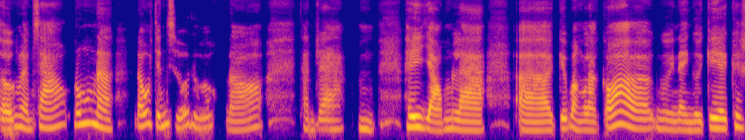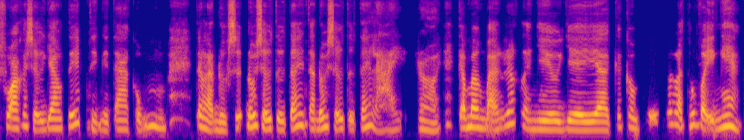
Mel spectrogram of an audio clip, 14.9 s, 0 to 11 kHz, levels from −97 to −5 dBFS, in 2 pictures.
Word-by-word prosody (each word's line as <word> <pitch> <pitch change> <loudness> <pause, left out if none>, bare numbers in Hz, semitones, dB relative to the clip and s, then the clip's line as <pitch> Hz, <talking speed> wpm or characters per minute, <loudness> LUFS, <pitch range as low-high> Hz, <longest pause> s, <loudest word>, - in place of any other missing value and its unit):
thượng 180 +3 +2
làm 195 -5 -1
sao, 210 +6 0
đúng 260 +1 +2
hông 290 - +3
nè? 215 -7 +4 0.2
Đâu 235 0 +4
có - - 0
chỉnh 230 +2 +1
sửa 210 -3 -3
được, 215 -3 -5
đó, 170 +5 -3 0.4
thành 185 -2 -8
ra, 175 -1 -3 0.2
ừm, 180 -3 -3 0.3
hy 215 0 +9
vọng 160 +4 +3
là, 160 -3 +2 0.3
ờ, 160 0 +1
kêu 195 - +2
bằng 165 -4 +1
là, 160 -1 0
có, 205 - +4
ơ, 210 -9 +5
người 180 -2 -5
này 165 -1 -2
người 160 0 -2
kia 195 -2 +6
cái 225 -2 -1
x - - -9
qua 195 - +7
cái 235 - -5
sự 160 -8 0
giao 190 -1 +1
tiếp 230 +5 0
thì - - -6
người 155 - -8
ta 175 +2 -3
cũng - - -8 0.5
tức 230 - +1
là 190 - +1
được 155 -1 -4
xử 215 - +1
đối 225 +1 +3
xử 185 -7 +2
tử 170 - -3
tế, 195 - 0
người 245 - -1
ta 180 - -3
đối 185 +3 0
xử 220 - 0
tử - - -7
tế 200 - -4
lại. 175 -7 -5 0.2
Rồi, 165 -5 -4 0.2
cảm 210 0 +2
ơn 210 -2 +3
bạn 175 - 0
rất 270 -1 -3
là 200 - -4
nhiều 170 -1 0
vì, 160 -1 +4
à, 160 -1 +4
cái 215 - -10
câu 200 -3 -4
chuyện 435 0 -4
rất 265 - -6
là - - +1
thú 245 - -3
vị - - +4
nghen. 225 +1 +3
190 Hz, 285 wpm, -25 LUFS, 170-220 Hz, 0.5 s, hy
